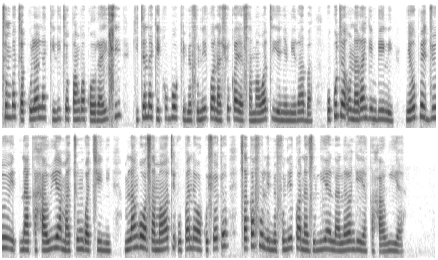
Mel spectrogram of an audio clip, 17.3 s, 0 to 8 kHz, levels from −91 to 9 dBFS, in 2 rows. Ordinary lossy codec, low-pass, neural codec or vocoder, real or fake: Opus, 64 kbps; 7.2 kHz; autoencoder, 48 kHz, 128 numbers a frame, DAC-VAE, trained on Japanese speech; fake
